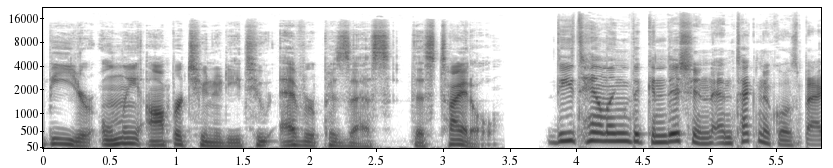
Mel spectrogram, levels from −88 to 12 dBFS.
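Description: Speech recording with no audible technical fault at any point: the signal holds steady throughout, with nothing in its level, timing or continuity that departs from what the recording should be.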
